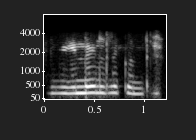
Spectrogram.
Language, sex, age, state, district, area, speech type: Kannada, female, 18-30, Karnataka, Gulbarga, urban, conversation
